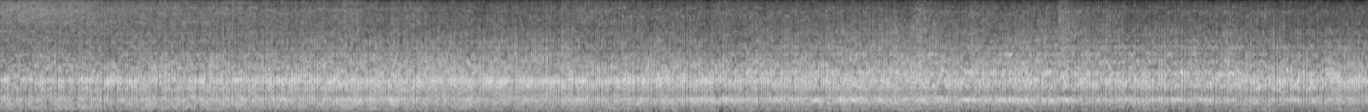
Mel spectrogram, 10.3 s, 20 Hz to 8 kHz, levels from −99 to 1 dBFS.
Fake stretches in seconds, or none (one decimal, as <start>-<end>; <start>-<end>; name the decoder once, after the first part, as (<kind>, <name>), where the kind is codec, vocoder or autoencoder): 0.0-10.3 (vocoder, HiFi-GAN)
